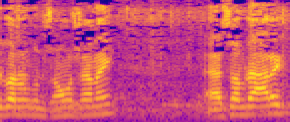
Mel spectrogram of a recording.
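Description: Domestic pigeons cooing in a cage: a wavering coo, a short pause about a second in, then another coo that falls in pitch at its end.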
